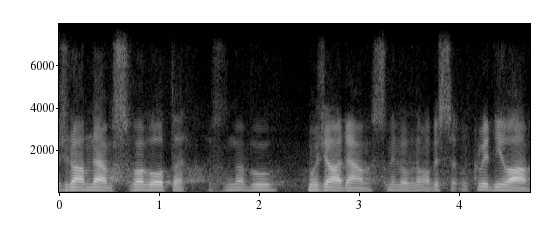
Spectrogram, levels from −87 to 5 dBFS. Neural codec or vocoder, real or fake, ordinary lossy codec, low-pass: codec, 16 kHz, 0.5 kbps, FunCodec, trained on LibriTTS, 25 frames a second; fake; Opus, 16 kbps; 7.2 kHz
